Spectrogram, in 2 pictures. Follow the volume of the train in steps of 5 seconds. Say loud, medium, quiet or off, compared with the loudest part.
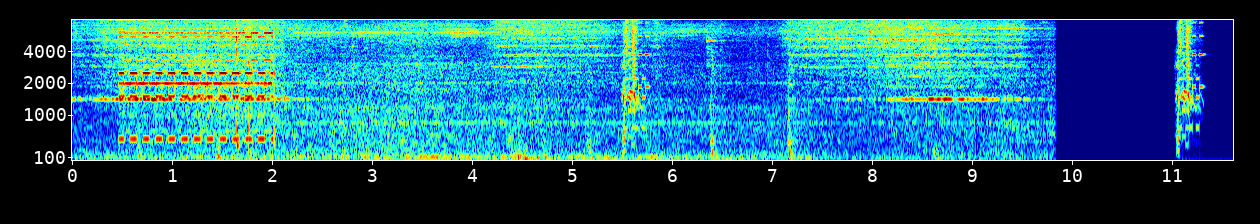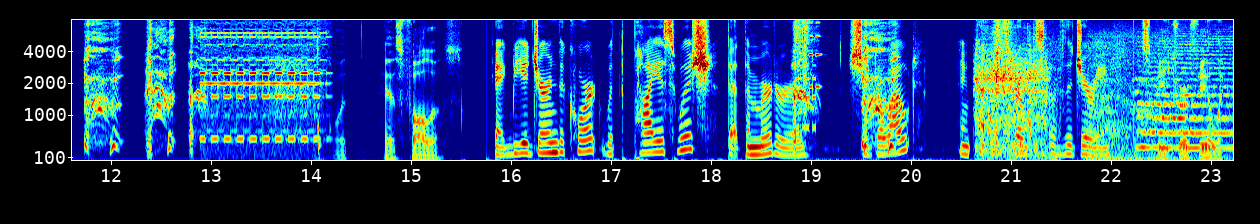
loud, medium, off, off, loud.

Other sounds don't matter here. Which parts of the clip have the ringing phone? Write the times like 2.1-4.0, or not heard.
0.5-2.1, 12.8-14.2.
